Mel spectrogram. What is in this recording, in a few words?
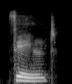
"failed", Indian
